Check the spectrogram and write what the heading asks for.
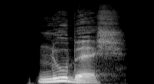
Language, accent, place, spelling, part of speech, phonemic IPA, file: German, Germany, Berlin, nubisch, adjective, /ˈnuːbɪʃ/, De-nubisch.ogg
- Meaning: Nubian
